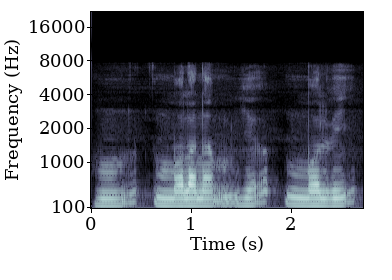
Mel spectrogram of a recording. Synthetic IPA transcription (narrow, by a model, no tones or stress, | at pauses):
mɔlanajəmɔlbi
